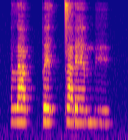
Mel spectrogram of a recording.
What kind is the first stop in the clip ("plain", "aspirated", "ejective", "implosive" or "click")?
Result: plain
